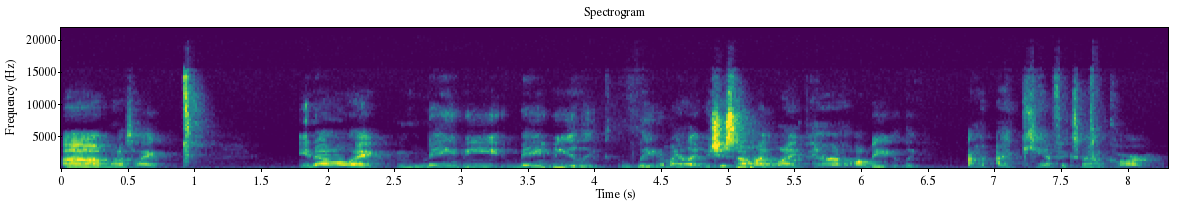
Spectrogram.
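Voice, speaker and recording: Amid noticeable background noise and audible room echo, a woman of medium pitch speaks at a moderate pace with ordinary pitch variation and long, frequent pauses. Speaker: live-stream podcast host. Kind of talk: casual chat. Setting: live stream with camera.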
